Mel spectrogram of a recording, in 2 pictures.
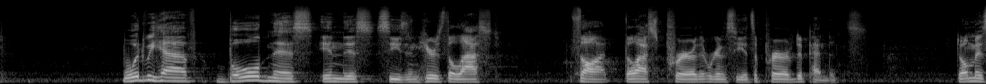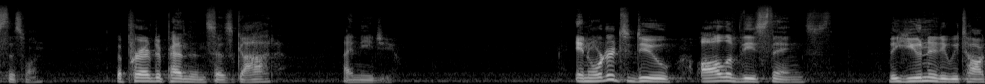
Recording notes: This message was originally preached at Highpoint Church on Sunday, September 3, 2023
